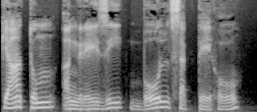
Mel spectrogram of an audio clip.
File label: do you speak english, hindi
